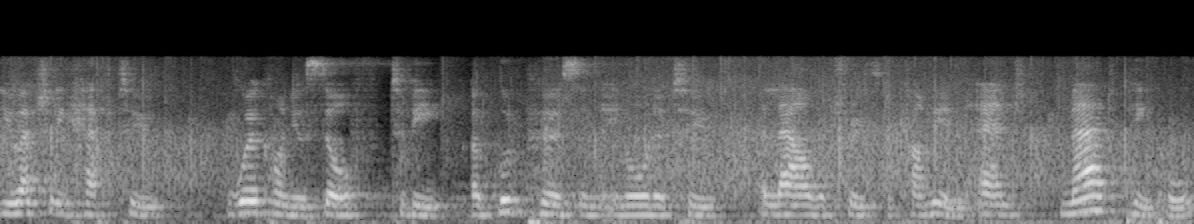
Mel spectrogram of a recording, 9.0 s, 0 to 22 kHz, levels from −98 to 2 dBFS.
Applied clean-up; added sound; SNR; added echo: none; Applause; 13 dB; reverberation time 1.8 s.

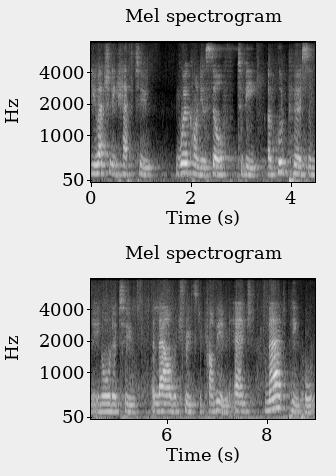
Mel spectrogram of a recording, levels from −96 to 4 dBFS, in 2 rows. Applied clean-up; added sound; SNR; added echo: neural separator model SepFormer DNS4.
